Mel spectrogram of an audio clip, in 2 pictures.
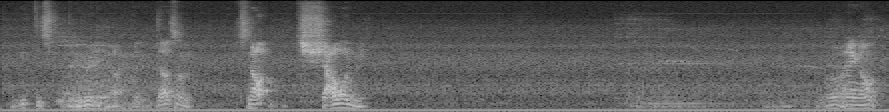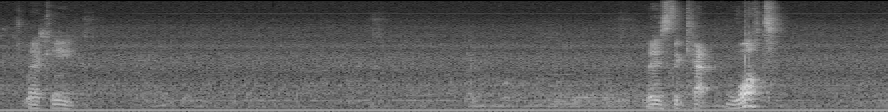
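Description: A young man speaks calmly into a close microphone, in short bursts.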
